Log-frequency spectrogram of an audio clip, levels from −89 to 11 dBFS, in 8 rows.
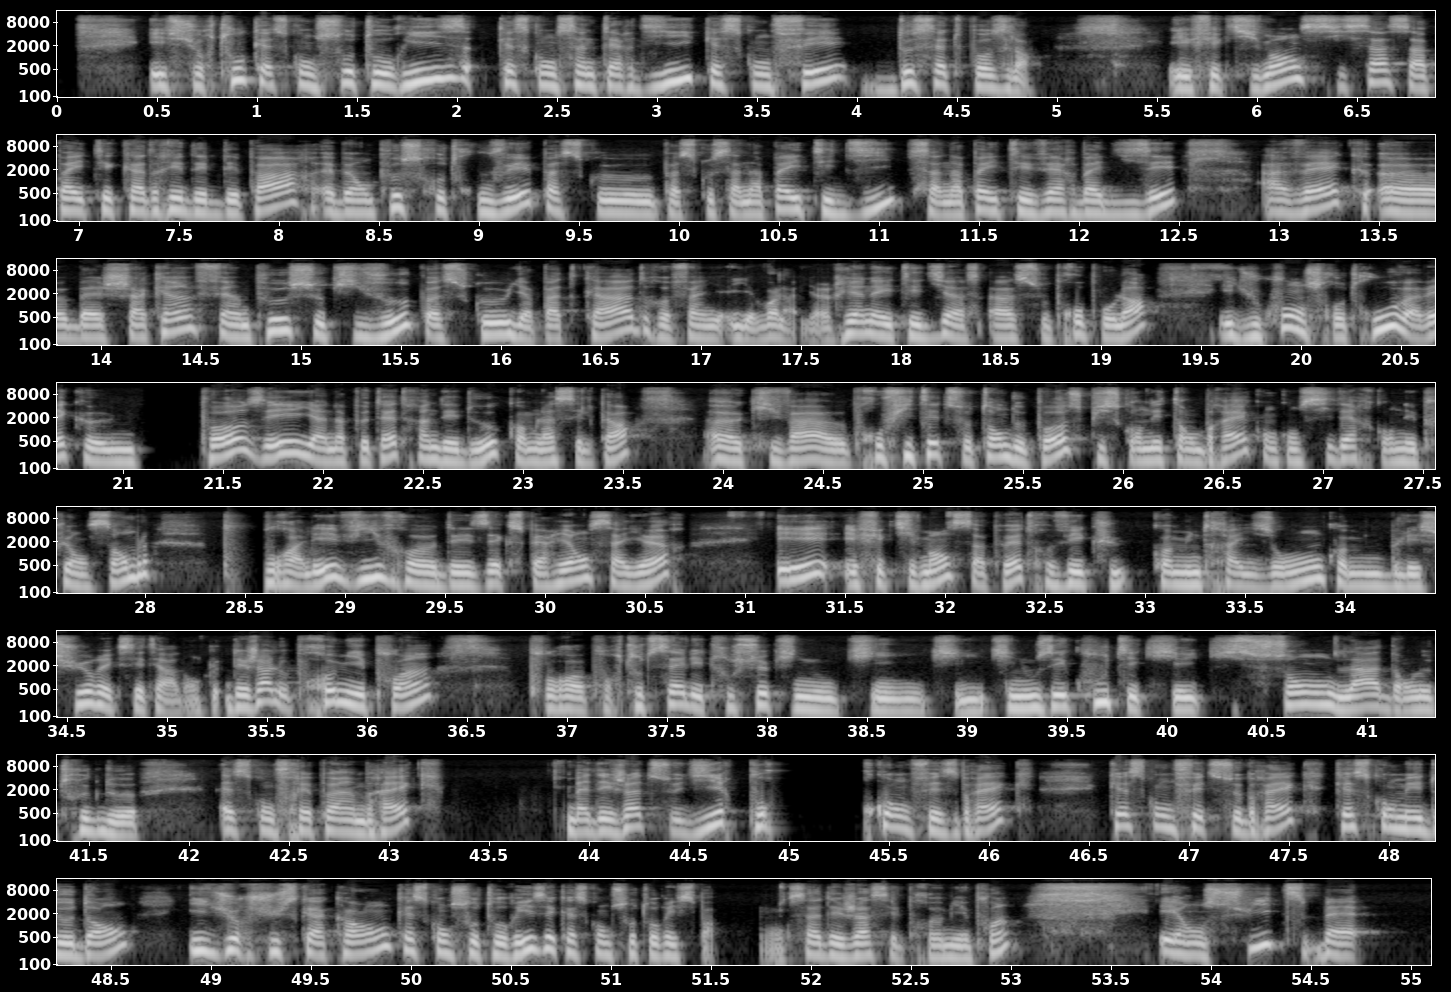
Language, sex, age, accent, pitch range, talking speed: French, female, 40-59, French, 160-205 Hz, 235 wpm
